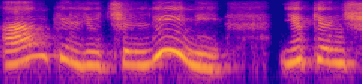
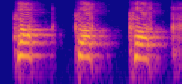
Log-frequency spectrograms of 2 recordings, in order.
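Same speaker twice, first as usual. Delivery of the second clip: clipped clucks, a bit higher; hen clucking; 6 semitones higher than usual. Shown as a demonstration. Teacher imitating an English hen, light clucks.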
